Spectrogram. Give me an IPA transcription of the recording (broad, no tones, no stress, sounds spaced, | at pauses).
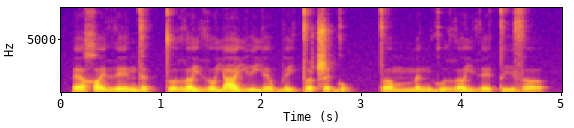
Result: ɛ χ ʌ e̯ r e n d ɛ tː o r ʌ j r o j a j i j e o̯ b e j t ʌ ʈ͡ʂ ɛ ɡ o p tː ʌ mː ɛ n ɡ u r ʌ j r e t i z ʌ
